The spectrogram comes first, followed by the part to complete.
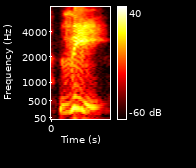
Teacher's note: Ujung lidah keluar antara gigi atas bawah. Zi nak nipis. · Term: zal nipis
